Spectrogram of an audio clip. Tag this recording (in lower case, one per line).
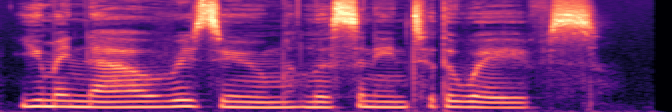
speech
human voice
female speech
